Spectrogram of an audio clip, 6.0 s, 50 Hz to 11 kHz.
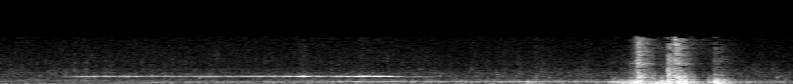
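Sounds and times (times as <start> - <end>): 
thin whistle: 0.4 - 4.2.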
